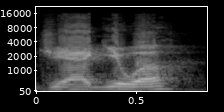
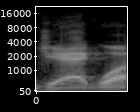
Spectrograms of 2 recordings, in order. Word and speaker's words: Jaguar: It is not pronounced Jaguar. It's fucking Jaguar.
